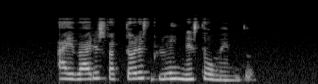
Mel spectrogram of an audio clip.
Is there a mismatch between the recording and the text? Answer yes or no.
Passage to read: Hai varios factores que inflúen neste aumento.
yes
